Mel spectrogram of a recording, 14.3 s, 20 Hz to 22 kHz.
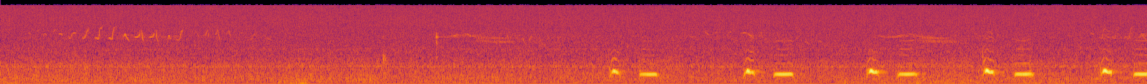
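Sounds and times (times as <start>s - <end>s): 
common cuckoo two-note song: 7.6s - 8.3s, 9.3s - 10.0s, 10.8s - 13.0s, 13.7s - 14.3s.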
